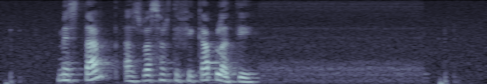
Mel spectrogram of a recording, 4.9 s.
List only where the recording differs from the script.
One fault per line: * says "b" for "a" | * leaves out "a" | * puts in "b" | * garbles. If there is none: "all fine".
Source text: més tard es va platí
* puts in "certificar"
